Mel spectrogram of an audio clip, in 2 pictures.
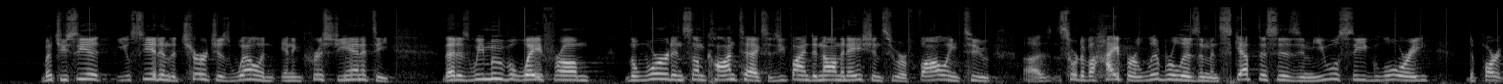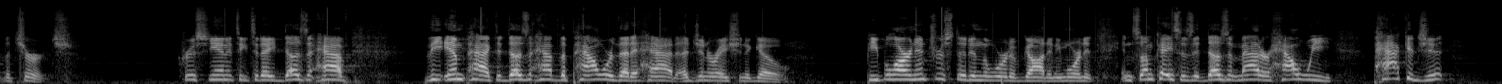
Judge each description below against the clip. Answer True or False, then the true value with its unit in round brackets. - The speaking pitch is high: True (205 Hz)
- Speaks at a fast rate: False (175 wpm)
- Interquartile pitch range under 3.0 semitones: False (3.4 semitones)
